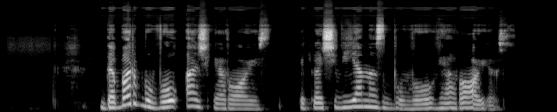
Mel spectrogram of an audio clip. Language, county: Lithuanian, Šiauliai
